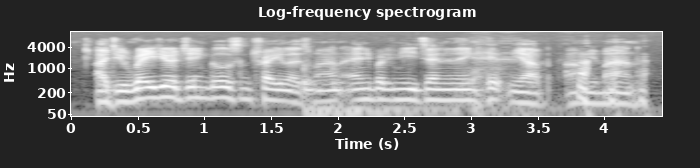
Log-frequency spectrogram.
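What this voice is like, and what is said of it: Usual voice. Nothing is said of it.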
